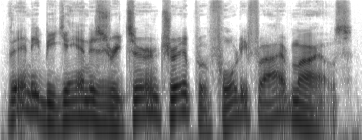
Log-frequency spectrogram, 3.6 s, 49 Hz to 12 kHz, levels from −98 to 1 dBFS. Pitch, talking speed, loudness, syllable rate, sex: 110 Hz, 165 wpm, -18 LUFS, 4.1 syllables/s, male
